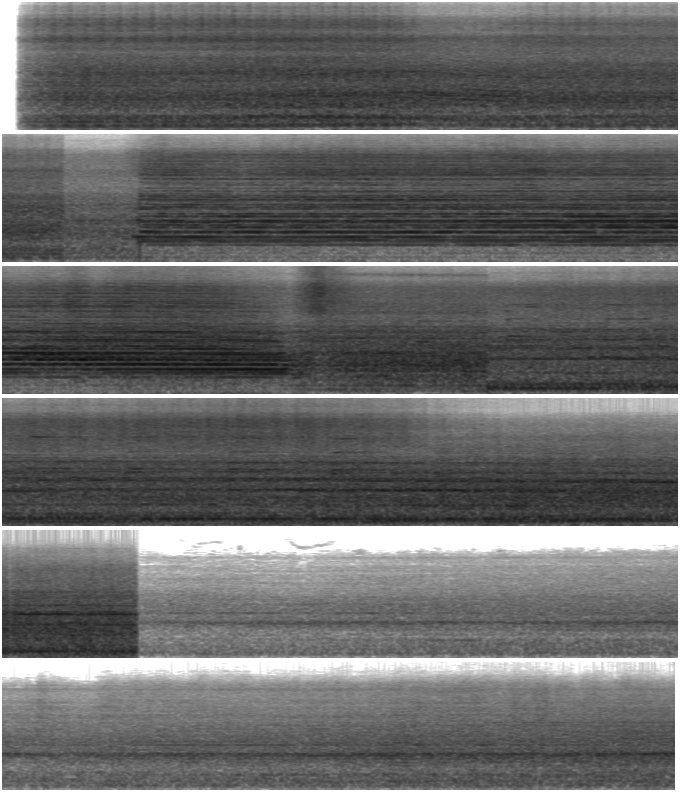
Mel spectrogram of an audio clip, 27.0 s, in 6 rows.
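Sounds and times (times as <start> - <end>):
diesel train rumbling: 0.1 - 27.0
locomotive horn: 5.4 - 18.0.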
